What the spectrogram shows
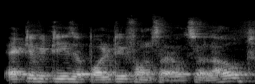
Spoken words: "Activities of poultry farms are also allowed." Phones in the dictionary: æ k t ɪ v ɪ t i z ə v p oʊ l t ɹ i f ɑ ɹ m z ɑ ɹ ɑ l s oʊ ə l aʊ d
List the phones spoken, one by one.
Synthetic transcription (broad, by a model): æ k t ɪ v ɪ t i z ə p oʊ l t i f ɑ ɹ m s ɑ ɹ ɑ l s oʊ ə l aʊ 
